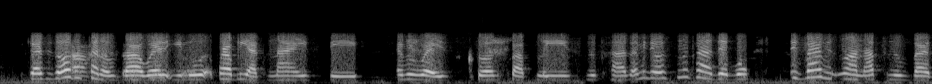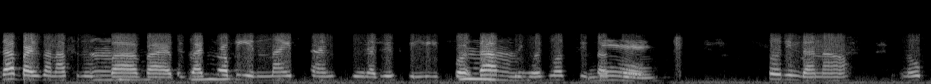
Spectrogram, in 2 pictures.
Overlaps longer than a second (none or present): present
